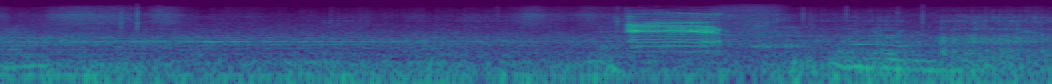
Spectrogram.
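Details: A female tailless tuxedo cat greets her person with a loud meow once she spots her. A single bright, harmonic-rich meow rises and holds briefly, with low room rumble and soft voices around it.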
